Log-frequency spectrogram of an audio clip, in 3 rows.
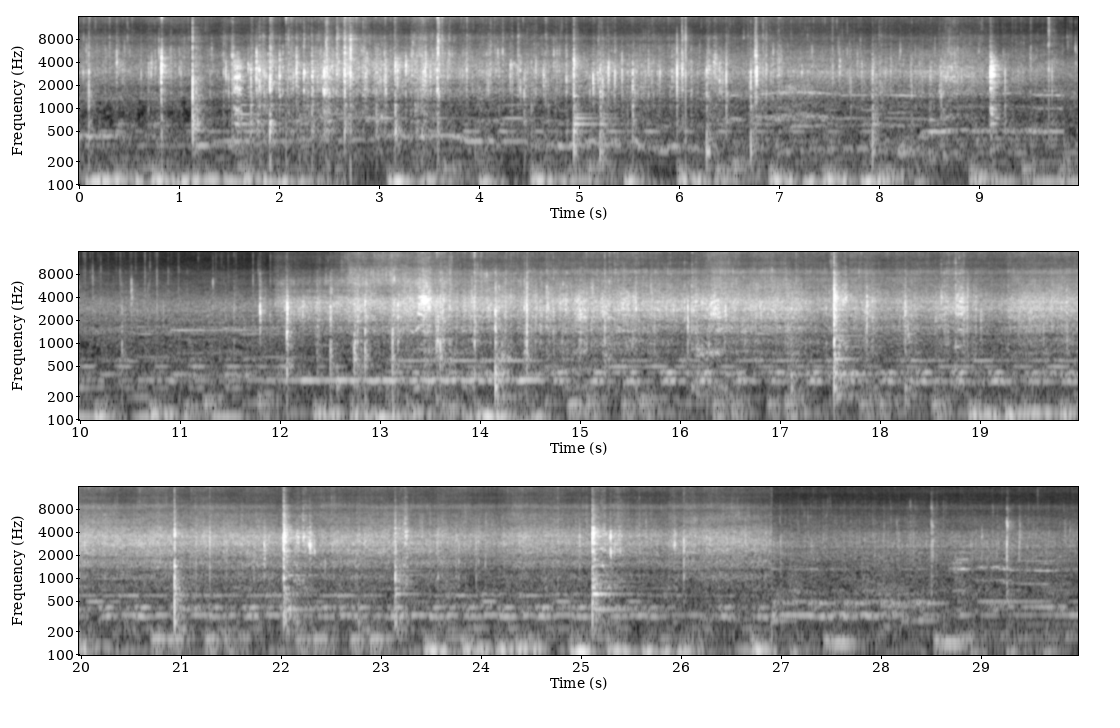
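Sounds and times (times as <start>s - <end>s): food sizzling in hot oil: 0.0s - 29.9s
metal spatula scraping a pan: 1.4s - 3.1s, 12.6s - 26.1s.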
